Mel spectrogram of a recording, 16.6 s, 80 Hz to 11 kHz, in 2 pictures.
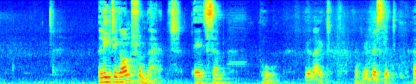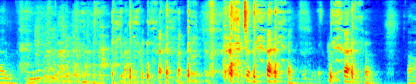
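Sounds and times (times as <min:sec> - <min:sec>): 
speech: 0:02.0 - 0:03.3, 0:03.9 - 0:15.9, 0:16.5 - 0:16.6
laughter: 0:08.7 - 0:15.9
sharp coughing: 0:10.4 - 0:15.8.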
